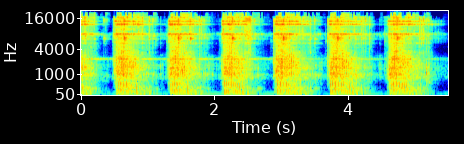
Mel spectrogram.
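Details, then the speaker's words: Husqvarna 444/Practica 40 chainsaw bought as spares, leaking petrol, owner suspects bearing issue: bursts into rough blubbery revs about once a second, each fading as it chokes and coughs fuel from exhaust. Flooded, running rich. "Seems to be coughing fuel out the exhaust. Don't know if this one's actually going to go. Oh, yeah. That's really flooded, that is."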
